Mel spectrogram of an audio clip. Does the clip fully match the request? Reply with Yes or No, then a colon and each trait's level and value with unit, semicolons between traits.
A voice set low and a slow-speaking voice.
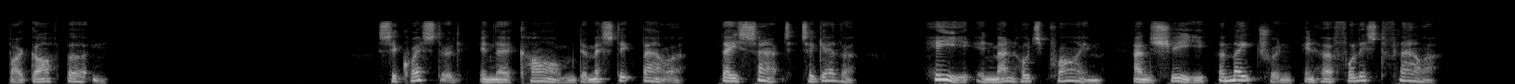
Yes: low, 130 Hz; slow, 95 wpm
